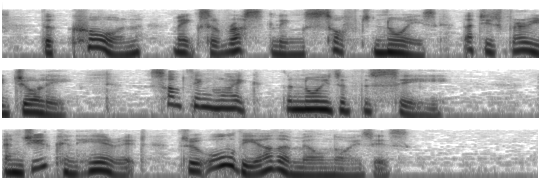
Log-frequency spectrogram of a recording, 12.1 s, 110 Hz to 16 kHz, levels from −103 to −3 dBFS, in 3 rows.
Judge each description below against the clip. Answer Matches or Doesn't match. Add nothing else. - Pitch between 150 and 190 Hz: Matches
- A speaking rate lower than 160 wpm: Matches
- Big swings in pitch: Matches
